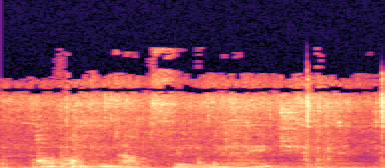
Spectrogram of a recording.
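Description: A person's voice over a faint hiss of hot oil from a frying pan of potatoes.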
